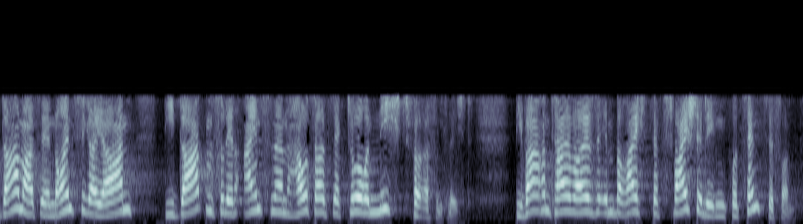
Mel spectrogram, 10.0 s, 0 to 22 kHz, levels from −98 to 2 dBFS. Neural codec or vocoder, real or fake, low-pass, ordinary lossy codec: none; real; 3.6 kHz; none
